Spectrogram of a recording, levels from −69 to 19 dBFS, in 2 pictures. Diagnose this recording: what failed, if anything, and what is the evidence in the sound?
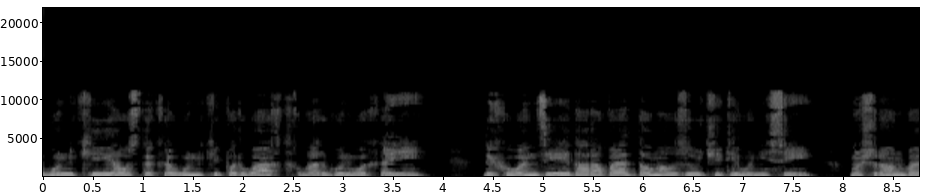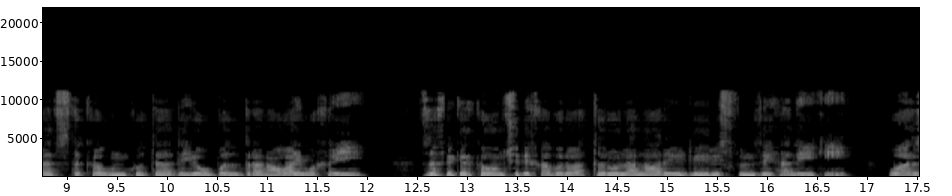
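The failure is at the codec stage and runs throughout the speech. Sibilants sound gritty and metallic, with a hard ceiling at 11.1 kHz. This is likely heavy HE-AAC compression, fitting roughly 12 kbps, whose band replication copies lower bands upward. A spectrogram shows repeated, misaligned high-band patches.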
